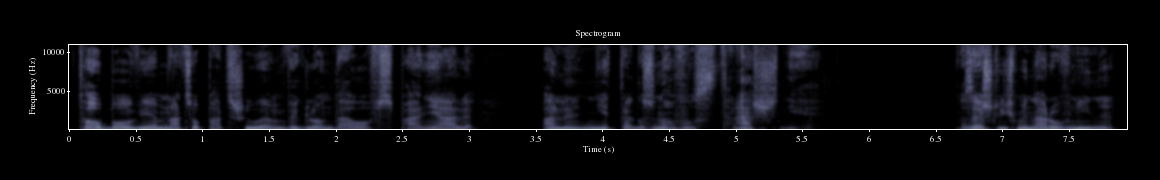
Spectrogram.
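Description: A man reading a story aloud in the first person, with expressive scripted narration. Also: lowish voice, measured pace, dry recording, clean studio sound. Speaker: audiobook narrator.

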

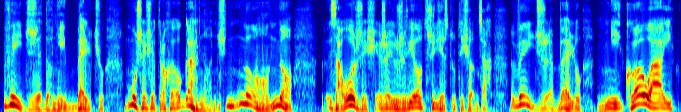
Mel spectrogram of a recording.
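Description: A man's voice: fairly low pitch, wildly swooping pitch, slow, darkish tone, husky, no echo, clean studio sound, exaggerated voice. A man voicing an agitated, tearful elderly nobleman father in an audiobook reading. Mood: flustered. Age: older. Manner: emotional, exclaiming, breaking into tears.

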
